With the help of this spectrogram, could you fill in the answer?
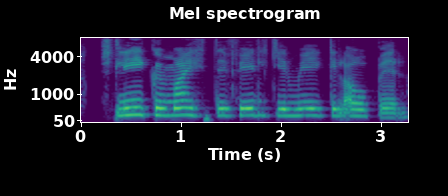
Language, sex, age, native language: Icelandic, male, 10, Icelandic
